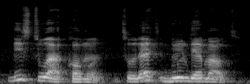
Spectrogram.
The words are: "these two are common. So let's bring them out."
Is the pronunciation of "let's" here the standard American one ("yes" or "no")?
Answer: no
